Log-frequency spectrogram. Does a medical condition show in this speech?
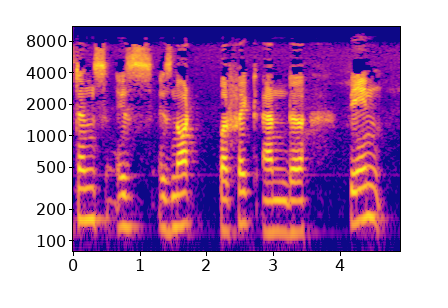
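Yes: stuttering; fluency-focused approach earlier, six months of bouncing and open disclosure at schools with Samagra NGO; stuttering modification, voluntary stuttering with bounces, learned through Samagra and Dr. Sachin; variable stuttering, blocks incl. silent blocks, mild in interview, more stuttering formerly when avoiding; here repeated words, prolonged sounds.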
